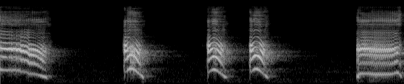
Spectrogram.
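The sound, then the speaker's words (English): A crow perched in a tree, within shotgun range, caws five times, loud, each call a harsh, ragged squawk, spaced irregularly with short silences between and a quick pair near the middle. No one talks. “This crow's lit in a tree about 50 shotgun range from us if you got a turkey choke on.”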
